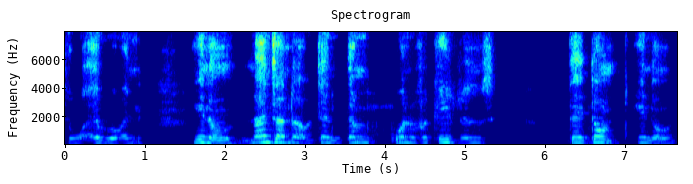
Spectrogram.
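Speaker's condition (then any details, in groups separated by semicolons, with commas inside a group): Cerebral palsy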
